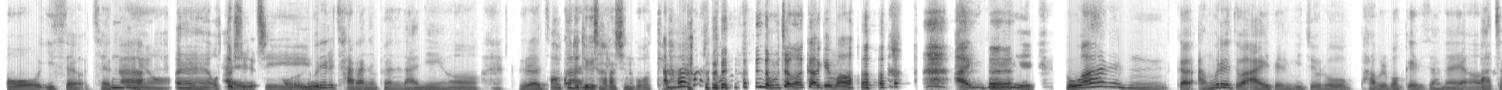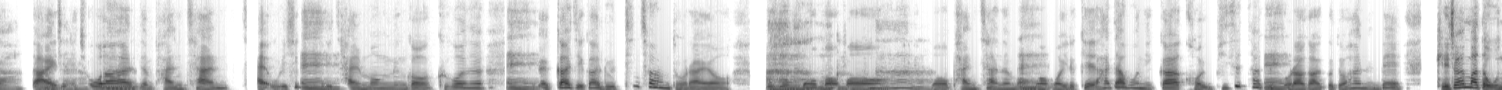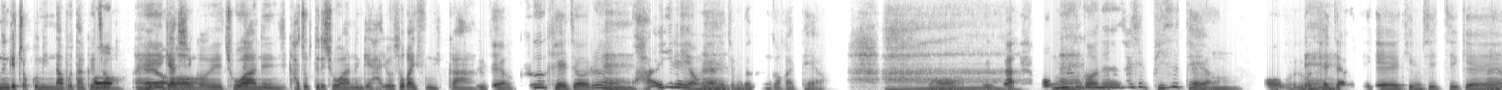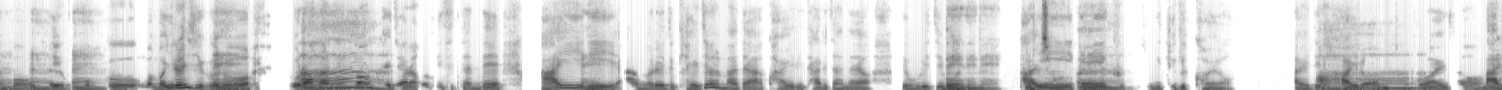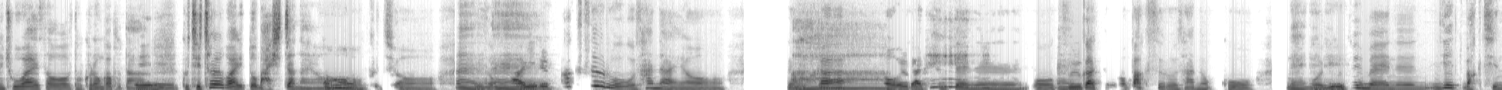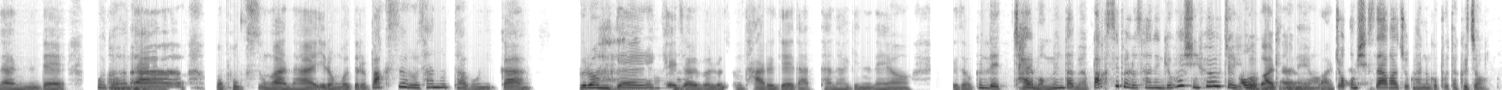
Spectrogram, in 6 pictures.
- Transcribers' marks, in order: other background noise; distorted speech; laugh; laughing while speaking: "너무 정확하게 막"; laugh; tapping; gasp
- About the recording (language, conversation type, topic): Korean, podcast, 식비를 잘 관리하고 장을 효율적으로 보는 요령은 무엇인가요?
